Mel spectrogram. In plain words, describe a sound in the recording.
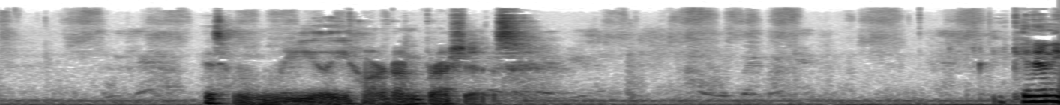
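A small brush strokes softly across paper.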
